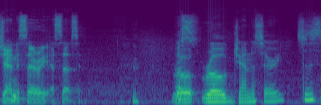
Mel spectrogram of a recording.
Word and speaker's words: Janissary: I can't pronounce this second word. You're going to have to help me. It's Janissary Assassin.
